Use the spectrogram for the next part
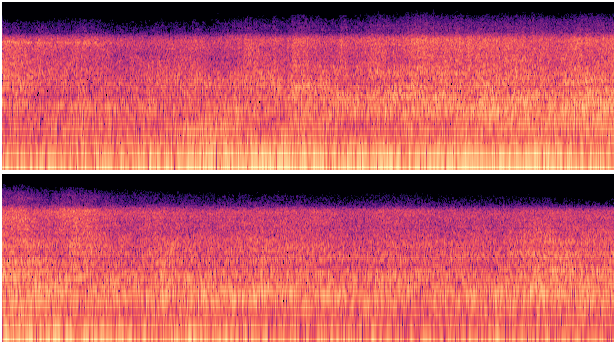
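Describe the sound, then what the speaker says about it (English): An Egypt Air jet taxis at London Heathrow, its engines giving a steady, loud, broad roar that holds unbroken for the whole stretch. "So the Egypt Air aircraft just taxiing in front of us."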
